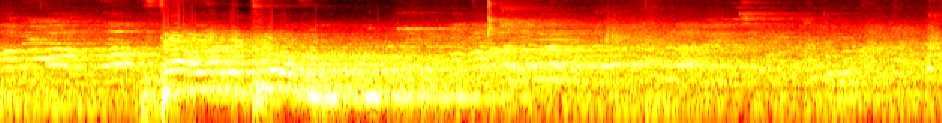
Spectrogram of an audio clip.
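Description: Voices of players and spectators echoing through a gym during a basketball game, with a basketball bouncing and a few sharp thuds on the court.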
